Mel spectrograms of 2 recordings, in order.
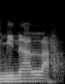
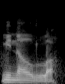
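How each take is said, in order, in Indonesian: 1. L dalam Allah tipis dan ringan. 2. L dalam Allah tebal dan penuh. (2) "dibaca tebal"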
